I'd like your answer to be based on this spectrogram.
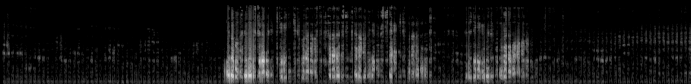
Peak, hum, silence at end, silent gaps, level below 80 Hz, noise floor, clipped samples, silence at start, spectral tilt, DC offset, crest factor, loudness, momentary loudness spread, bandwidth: -2 dBFS; none; 1.65 s; none; -62 dBFS; -55 dBFS; under 0.1%; 2.25 s; -3.5 dB/octave; under 0.1%; 24 dB; -23 LUFS; 21 LU; 17 kHz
